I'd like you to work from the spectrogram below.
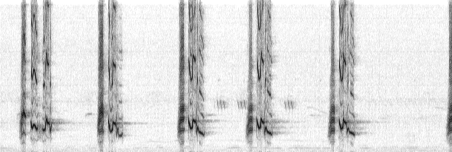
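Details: Sooty-headed bulbul in vigorous song meant to attract wild bulbuls: rapid, rollicking two- and three-note phrases at a steady rate of just over one per second.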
